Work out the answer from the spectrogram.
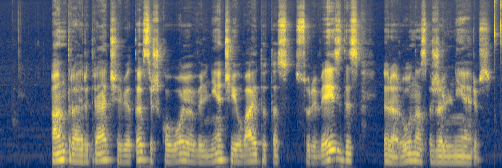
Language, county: Lithuanian, Kaunas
